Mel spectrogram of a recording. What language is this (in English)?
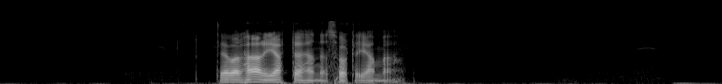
Norwegian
